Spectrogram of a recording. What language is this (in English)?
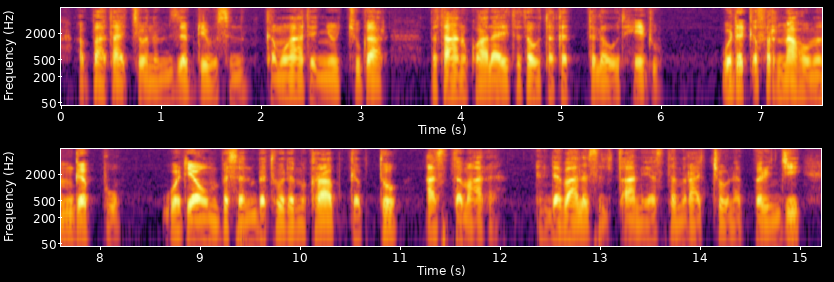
Amharic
